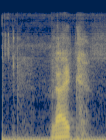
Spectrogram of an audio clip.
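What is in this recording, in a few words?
"wijk", Dutch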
